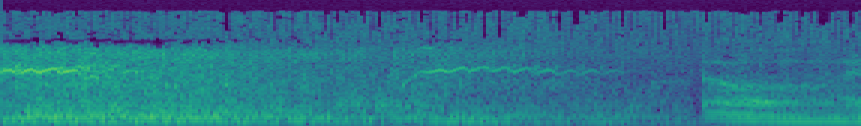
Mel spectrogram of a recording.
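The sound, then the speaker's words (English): A horse pulling a buckboard neighs shrilly as it rears and backs up, with a brief whinny at the start and a longer, wavering one midway, over a dense rumbling commotion as the buckboard overturns and plunges over the side of a ridge, giving way to a lower, throaty call at the end. “Fool horse. The way he reared and backed up, I jumped off that buckboard just in time.”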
